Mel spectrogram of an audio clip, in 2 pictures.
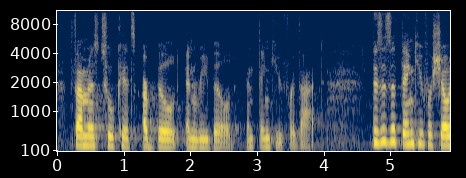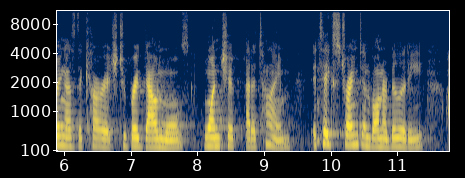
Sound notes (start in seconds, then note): none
